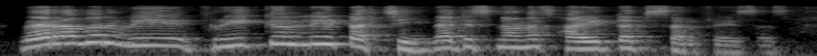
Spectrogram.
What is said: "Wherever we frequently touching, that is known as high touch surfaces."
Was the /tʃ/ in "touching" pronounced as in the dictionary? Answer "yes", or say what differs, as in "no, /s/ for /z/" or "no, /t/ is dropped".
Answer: yes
